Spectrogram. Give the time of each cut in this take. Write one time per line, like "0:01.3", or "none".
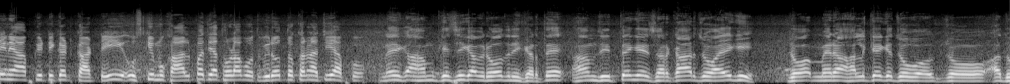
none

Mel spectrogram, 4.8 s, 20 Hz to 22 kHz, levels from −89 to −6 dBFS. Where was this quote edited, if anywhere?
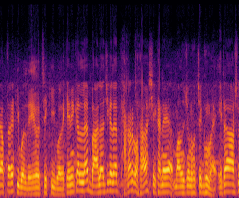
none

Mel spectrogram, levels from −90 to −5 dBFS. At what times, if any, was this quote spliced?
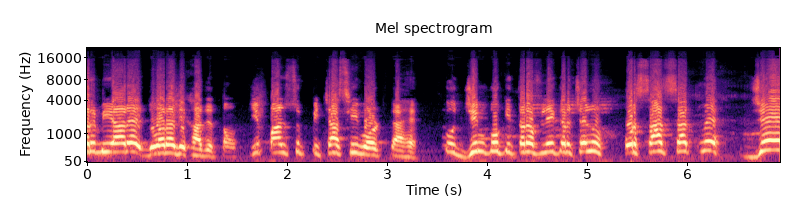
0:03.6

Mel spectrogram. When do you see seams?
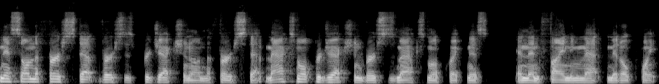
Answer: none

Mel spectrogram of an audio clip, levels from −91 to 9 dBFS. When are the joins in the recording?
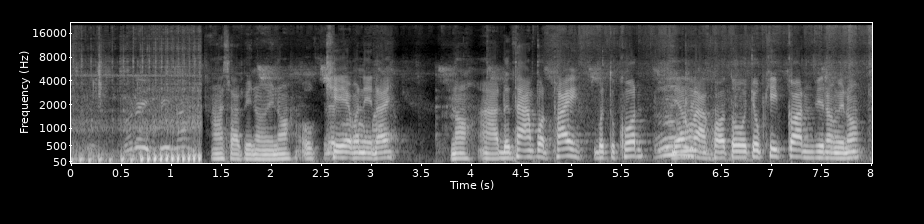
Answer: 0:01.3

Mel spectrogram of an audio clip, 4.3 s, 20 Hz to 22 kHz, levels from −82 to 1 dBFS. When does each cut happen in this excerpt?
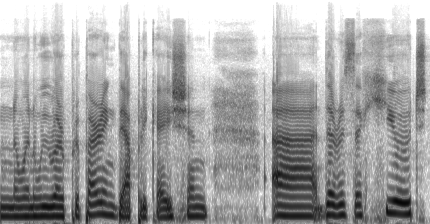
none

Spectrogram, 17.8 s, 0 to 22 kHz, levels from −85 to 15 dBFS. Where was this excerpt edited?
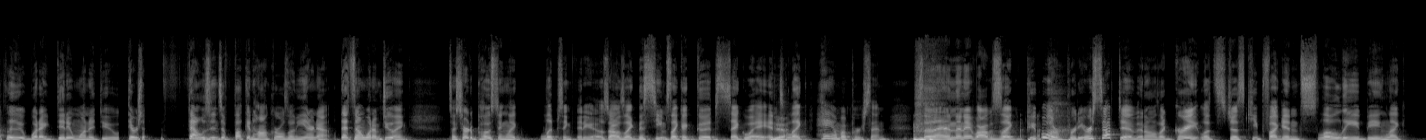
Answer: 0:01.6
0:05.6

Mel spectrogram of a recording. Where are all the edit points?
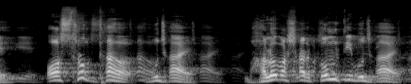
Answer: none

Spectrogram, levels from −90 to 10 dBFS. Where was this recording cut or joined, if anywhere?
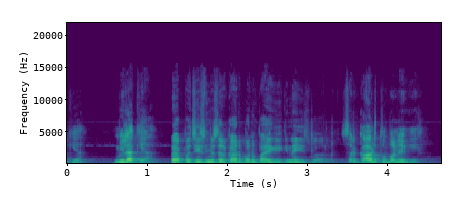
0:01.3

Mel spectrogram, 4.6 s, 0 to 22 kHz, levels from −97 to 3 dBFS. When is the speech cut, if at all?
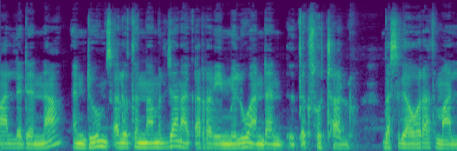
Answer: none

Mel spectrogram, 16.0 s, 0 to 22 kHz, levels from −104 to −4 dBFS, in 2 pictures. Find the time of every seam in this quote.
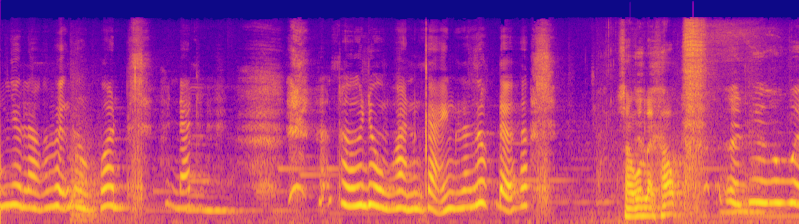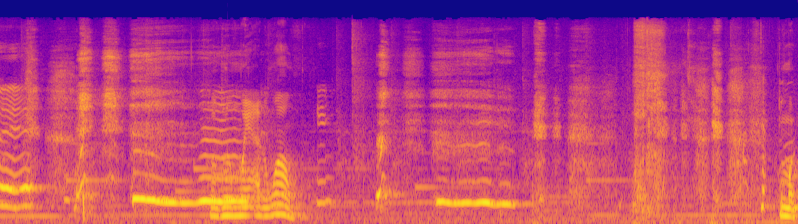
0:06.0

